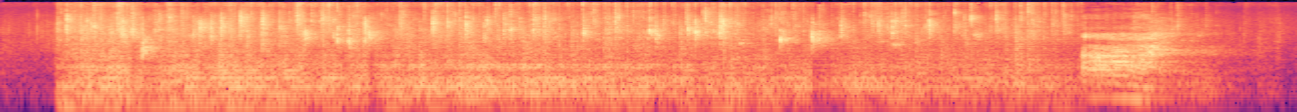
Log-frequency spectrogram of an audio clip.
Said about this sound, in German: Wollen wir einfach mal den nächsten Liter nehmen. So. Gucken, ob auch ein zweiter Liter geht. Ich glaube, die ist übervoll. Ich kann ja mal versuchen, die Windel auszubringen. Und dann weiter zu schütten.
